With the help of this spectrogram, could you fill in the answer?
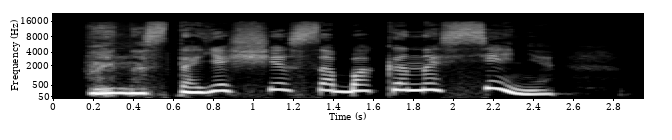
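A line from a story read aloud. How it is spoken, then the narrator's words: Ardent exclamation. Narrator (Russian): пылко воскликнула Дейзи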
